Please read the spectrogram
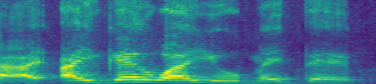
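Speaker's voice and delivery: ordinary delivery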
